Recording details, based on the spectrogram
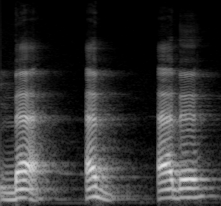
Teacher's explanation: karena pada pengucapan huruf ba nafas atau udaranya tertahan tidak dialirkan tidak dibaca ap ap pa pa tidak tapi ba ab ab · Jadi huruf ba keluar dari pertemuan antara bibir atas dengan bibir bawah. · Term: jahr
